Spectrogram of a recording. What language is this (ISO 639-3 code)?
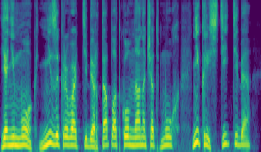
rus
